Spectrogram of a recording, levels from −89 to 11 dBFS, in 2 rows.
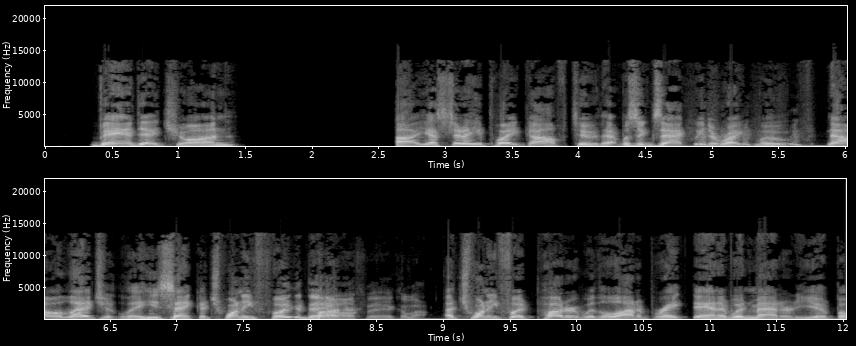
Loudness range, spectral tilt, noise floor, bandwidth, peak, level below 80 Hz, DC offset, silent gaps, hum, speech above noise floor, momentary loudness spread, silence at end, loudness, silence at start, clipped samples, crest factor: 1 LU; -4.5 dB/octave; under -90 dBFS; 14 kHz; -4 dBFS; -48 dBFS; under 0.1%; 1.56-2.62 s; none; over 71 dB; 7 LU; 0 s; -19 LUFS; 0.35 s; under 0.1%; 16 dB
